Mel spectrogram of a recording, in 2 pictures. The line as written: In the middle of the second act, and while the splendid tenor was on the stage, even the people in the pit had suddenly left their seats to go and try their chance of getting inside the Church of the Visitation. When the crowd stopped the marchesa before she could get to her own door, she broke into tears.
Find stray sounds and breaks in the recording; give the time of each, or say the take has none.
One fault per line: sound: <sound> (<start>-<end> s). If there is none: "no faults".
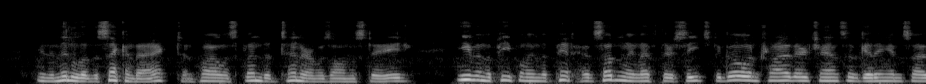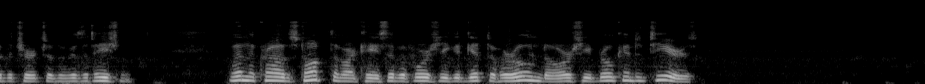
no faults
